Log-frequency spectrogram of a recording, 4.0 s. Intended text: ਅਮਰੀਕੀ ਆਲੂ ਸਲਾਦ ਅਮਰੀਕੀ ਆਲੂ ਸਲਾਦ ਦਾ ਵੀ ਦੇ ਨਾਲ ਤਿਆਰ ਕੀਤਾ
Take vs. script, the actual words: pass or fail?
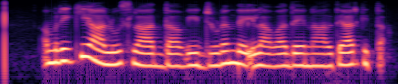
fail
